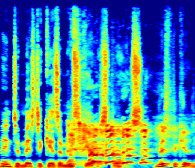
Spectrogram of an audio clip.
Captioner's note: Sadie laughing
